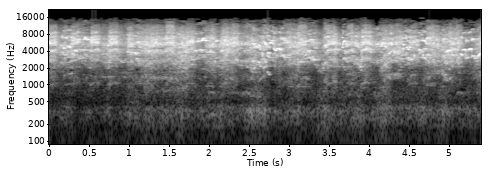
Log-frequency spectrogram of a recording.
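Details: A large wild flock of lorikeets at a winter feeding spot in the Blue Mountains, Australia, given seeds and honeyed bread; constant high, harsh squealing from many overlapping birds.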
